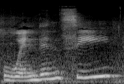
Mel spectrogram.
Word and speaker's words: Windansea: This dog's name is Wind and Sea, like wind and sea, but it's spelled W-I-N-D-A-N-S-E-A.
